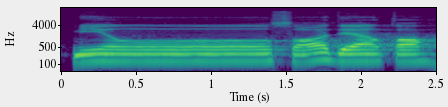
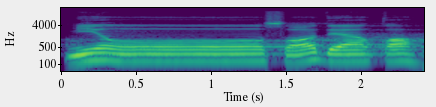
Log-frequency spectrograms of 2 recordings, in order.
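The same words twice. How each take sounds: The two takes are said the same way.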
